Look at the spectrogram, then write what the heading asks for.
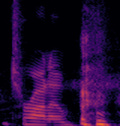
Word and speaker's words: Toronto: alone on the streets of Toronto don't pronounce the second tea local fit as we the north side Toronto um Toronto but yeah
